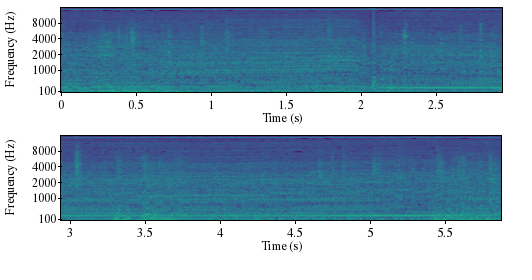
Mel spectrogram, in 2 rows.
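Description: A BMW M235i Racing car at full throttle on the Portimao circuit gives a loud, continuous engine roar heard from inside the car. The pitch climbs steadily, dips briefly at a gear change, then keeps rising.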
